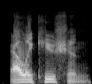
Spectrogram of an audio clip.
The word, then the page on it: allocution: American English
